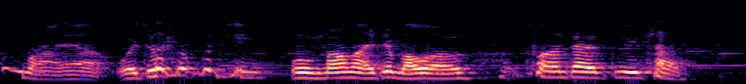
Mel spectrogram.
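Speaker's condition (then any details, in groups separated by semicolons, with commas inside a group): Cerebral palsy; over ten minutes of resuscitation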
